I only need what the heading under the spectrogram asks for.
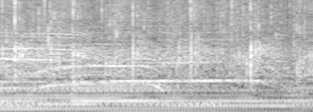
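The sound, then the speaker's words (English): Audience applause for the band, a steady wash of clapping throughout, fairly faint, with sustained musical tones humming underneath. “Let's give the band a round of applause.”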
